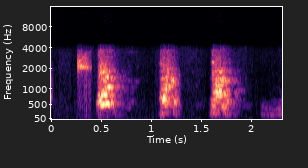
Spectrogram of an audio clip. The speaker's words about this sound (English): I'm going to try to sing over the dog if I can. I'm going to get my little lady up. That's Pierre. Pierre wants to sing too.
